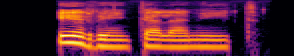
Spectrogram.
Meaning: to annul (formally revoke the validity of)
- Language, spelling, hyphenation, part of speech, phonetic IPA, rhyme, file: Hungarian, érvénytelenít, ér‧vény‧te‧le‧nít, verb, [ˈeːrveːɲtɛlɛniːt], -iːt, Hu-érvénytelenít.ogg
